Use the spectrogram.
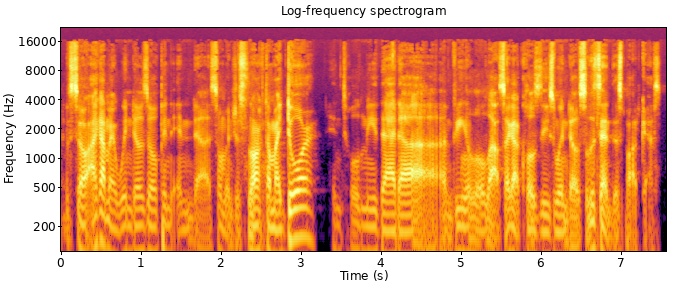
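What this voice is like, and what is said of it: Speaking quietly. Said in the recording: “I'm trying to say it quietly ... I was just going to talk quiet for a few minutes”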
